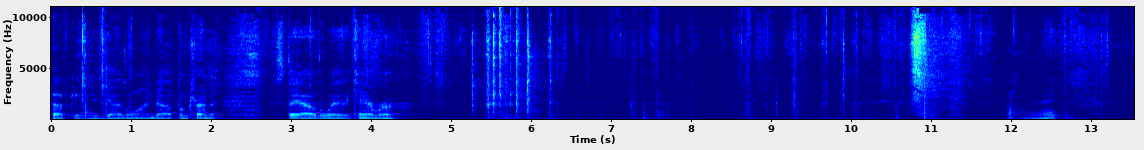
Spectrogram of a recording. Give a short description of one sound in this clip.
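Metal parts clink and scrape as they are handled.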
